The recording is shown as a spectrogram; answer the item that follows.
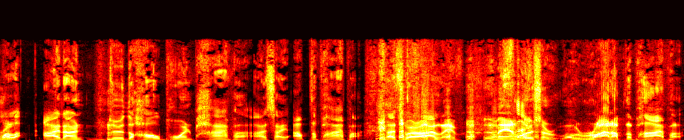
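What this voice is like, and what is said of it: Imitates another person's voice. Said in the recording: “impersonator. It's blowing my mind, actually. ... It's getting closer the more I hear it.”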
